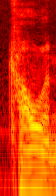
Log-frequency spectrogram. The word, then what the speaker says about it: kaolin: There's another form of clay called kaolin clay, K-O-L-I-N, kaolin, I pronounce this. It begins with a K.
